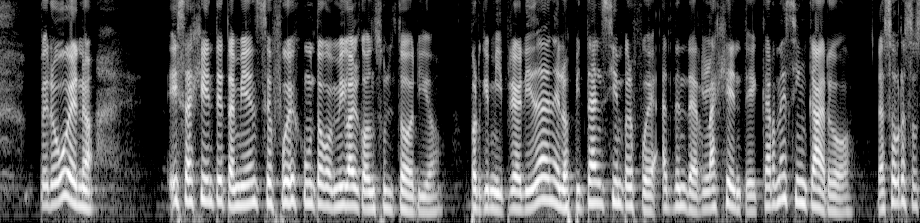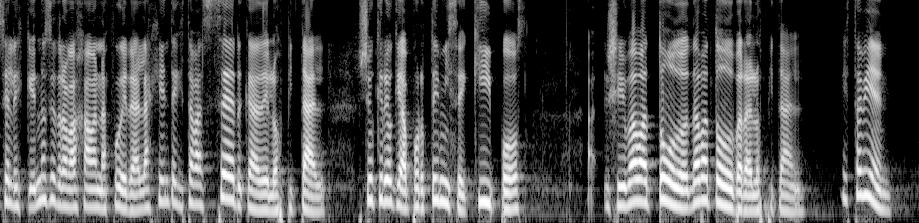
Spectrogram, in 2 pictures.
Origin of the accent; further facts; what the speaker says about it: Jaramillo, Santa Cruz, Argentina; now in Puerto Deseado, Argentina; Yo soy de acá de Deseado. Va, me crié en Jaramillo, vivo acá en Deseado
